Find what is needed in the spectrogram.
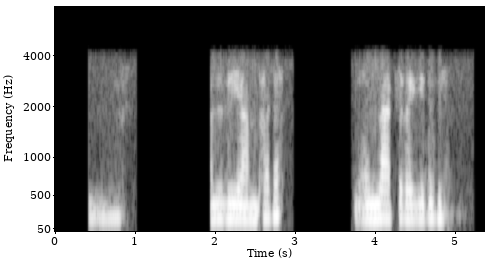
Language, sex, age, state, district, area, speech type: Manipuri, female, 45-60, Manipur, Churachandpur, urban, conversation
